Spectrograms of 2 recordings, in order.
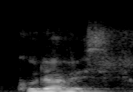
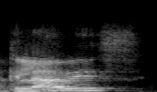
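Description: First: "curaves" with a tapped r replacing the l; softer, lower "curaves" with Japanese syllables; Japanised pronunciation. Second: Said in the usual way. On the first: Shown as a demonstration. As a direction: break the cluster into "ku-ra-ves".

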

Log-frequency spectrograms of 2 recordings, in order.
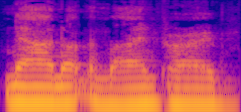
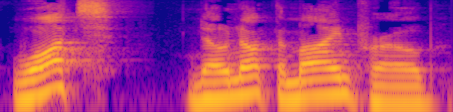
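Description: First: Flat, dismissive shrug of a line; can't be bothered anymore; bored. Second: Shocked. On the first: Tired actor wanting to go home, bored. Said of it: "he gets bored halfway through saying it". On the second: Actor shocked at the threat of the mind probe. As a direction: recoil in alarm at the threat. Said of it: "one of my favourite line deliveries". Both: Retold or imitated.

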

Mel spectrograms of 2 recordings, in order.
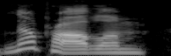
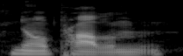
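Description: First: Said in the usual way. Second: Soft, low, under the breath; mouthed back. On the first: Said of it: "squinched face smile and shruggy shoulders". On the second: Retold or imitated. Man answering a mom's thanks, mouthed softly. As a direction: imitate a discreetly mouthed reply. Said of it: "I mouthed it back to her".

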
